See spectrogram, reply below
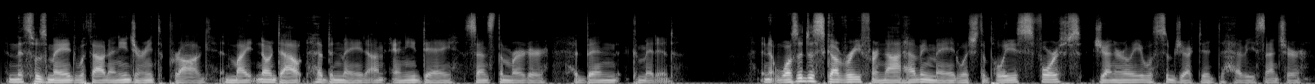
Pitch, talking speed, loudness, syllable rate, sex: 95 Hz, 200 wpm, -21 LUFS, 5.8 syllables/s, male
